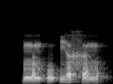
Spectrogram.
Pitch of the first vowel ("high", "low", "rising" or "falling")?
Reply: low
